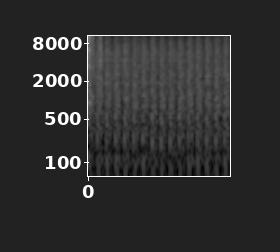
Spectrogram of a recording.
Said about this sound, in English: The gunfire is not distracting at all.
